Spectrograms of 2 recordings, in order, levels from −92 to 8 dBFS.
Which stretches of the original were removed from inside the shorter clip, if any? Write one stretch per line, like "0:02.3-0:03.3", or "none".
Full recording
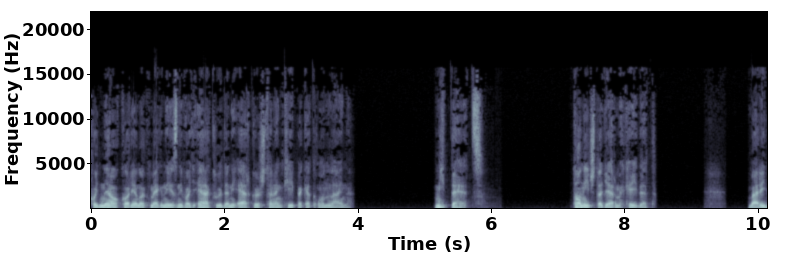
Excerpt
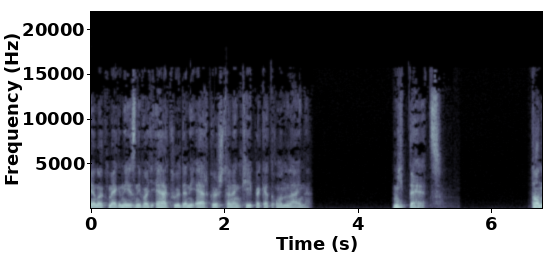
none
